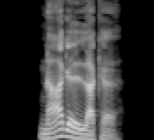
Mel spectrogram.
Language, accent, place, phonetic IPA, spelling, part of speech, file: German, Germany, Berlin, [ˈnaːɡl̩ˌlakə], Nagellacke, noun, De-Nagellacke.ogg
- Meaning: nominative/accusative/genitive plural of Nagellack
